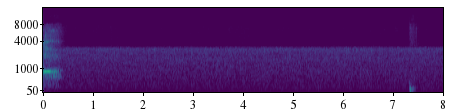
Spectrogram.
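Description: Faint steady hiss with nothing above about 3 kHz, typical of a 6 m radio receiver's audio on an empty channel, with one short low thump about seven seconds in.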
